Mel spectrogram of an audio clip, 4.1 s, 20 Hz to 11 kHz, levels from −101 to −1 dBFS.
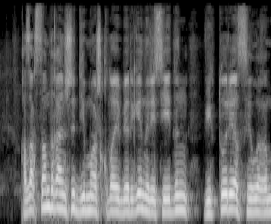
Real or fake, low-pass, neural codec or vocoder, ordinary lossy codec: real; 9.9 kHz; none; AAC, 48 kbps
